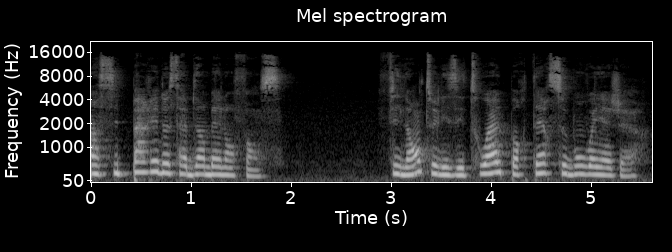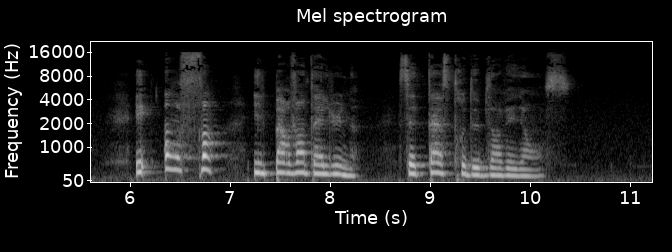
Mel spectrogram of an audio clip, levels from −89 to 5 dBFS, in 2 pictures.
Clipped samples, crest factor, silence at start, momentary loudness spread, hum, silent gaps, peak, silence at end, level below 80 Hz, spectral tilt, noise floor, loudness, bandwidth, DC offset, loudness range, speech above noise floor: under 0.1%; 20 dB; 0 s; 12 LU; none; none; -6 dBFS; 0.85 s; -60 dBFS; -5.5 dB/octave; -63 dBFS; -27 LUFS; 16 kHz; under 0.1%; 2 LU; 37 dB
